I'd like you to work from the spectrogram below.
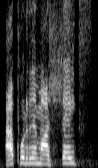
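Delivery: ordinary talk, nothing marked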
